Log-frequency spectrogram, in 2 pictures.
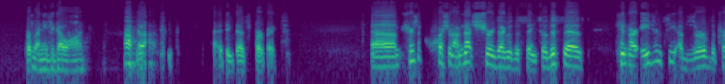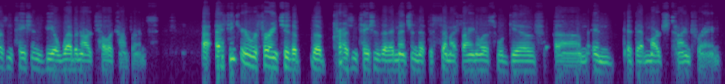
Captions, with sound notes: Do I need to go on? [brief laughter]. >> I think that's perfect. Here's a question, I'm not sure exactly what is this saying. So this says, "Can our agency observe the presentations via webinar teleconference?" I think you're referring to the presentations that I mentioned that the semi-finalists will give in -- at that March timeframe.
